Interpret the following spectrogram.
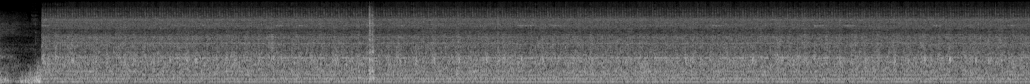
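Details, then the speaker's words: BMW E36 after EWS immobilizer delete, ECU flash and tightening a loose ground cable: smooth, even idle holding constant pitch with no stumbling or dropouts; engine running healthy. "You just delete it EWS and it runs. So, well, car's not dead."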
